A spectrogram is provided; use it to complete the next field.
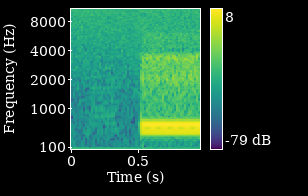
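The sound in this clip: A telephone busy signal from an automatically dialed call: one steady dual-pitched tone, loud against a quiet line, begins halfway through and holds for about half a second.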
